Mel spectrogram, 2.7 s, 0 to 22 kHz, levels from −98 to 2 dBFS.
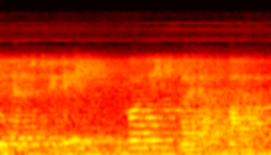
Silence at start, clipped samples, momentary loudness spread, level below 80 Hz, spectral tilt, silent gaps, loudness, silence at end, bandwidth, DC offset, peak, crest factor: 0 s; under 0.1%; 2 LU; -34 dBFS; -6 dB/octave; none; -24 LUFS; 0 s; 12.5 kHz; under 0.1%; -8 dBFS; 16 dB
